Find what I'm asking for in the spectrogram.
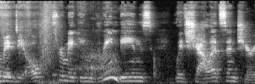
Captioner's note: air whooshes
